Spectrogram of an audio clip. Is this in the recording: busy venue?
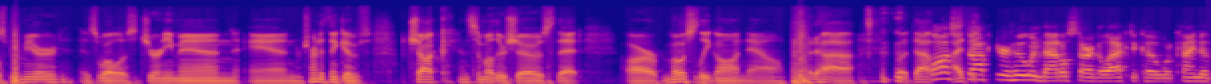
no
